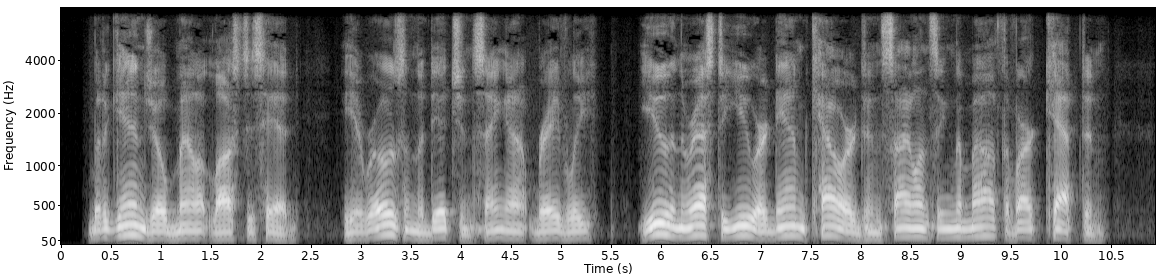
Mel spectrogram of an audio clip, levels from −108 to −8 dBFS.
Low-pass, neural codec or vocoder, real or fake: 7.2 kHz; none; real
